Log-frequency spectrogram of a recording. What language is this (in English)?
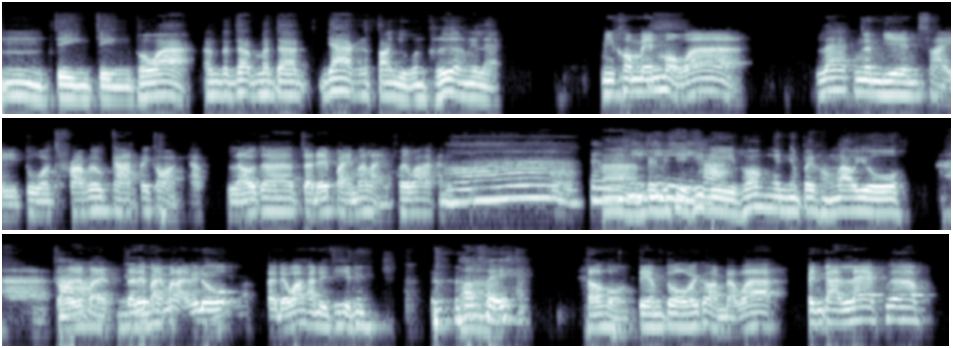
Thai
